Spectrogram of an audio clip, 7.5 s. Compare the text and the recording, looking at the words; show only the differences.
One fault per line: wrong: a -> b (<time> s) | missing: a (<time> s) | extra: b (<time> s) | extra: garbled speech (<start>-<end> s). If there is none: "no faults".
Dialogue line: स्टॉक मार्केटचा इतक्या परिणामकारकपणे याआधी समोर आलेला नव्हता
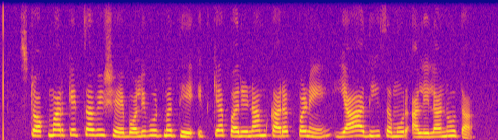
extra: विषय बॉलिवूडमध्ये (1.4 s)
